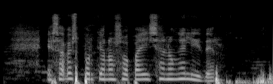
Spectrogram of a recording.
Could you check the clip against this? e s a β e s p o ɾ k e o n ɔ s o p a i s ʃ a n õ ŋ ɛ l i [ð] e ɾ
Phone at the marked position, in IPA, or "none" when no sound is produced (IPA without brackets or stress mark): ð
